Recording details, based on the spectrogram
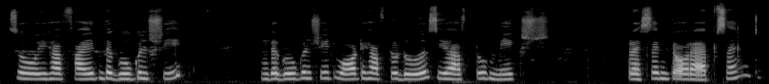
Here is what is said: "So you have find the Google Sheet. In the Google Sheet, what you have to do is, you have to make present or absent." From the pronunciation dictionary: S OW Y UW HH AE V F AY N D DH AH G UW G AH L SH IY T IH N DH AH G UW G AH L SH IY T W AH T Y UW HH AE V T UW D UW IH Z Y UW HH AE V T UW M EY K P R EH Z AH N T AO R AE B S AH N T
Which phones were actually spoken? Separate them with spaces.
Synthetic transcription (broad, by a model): S OW Y UW HH AE V F AY N D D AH G UW G AH L SH IY T IH N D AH G UW G AH L SH IY T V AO T Y UW HH AE V T UW D UW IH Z Y UW HH AE V T UW M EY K P R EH S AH N T AO R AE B S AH N T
